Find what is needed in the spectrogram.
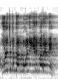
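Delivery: bentakan cepat, nada jauh lebih tinggi dan lebih keras; marah-marah. Retold or imitated. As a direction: desak dengan tak sabar dan cepat. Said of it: "pokoknya dia marah-marah". (pelanggan marah menyuruh segera kirim, cepat dan keras)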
